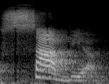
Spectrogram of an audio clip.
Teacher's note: A sílaba tônica é o sa, a primeira sílaba, sa, sábia, e identificada ali pelo acento, sábia.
